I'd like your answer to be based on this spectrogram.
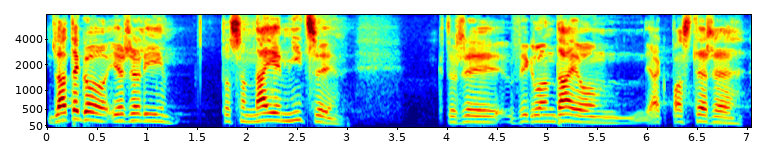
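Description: A male pastor delivers a sermon in an unhurried, measured way, with a voice pitched somewhat above the usual for a man. He repeats his key phrases and sinks into a hushed, low tone to stress a point, and now and then he warms into homely storytelling with a light touch of humor. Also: steady tone. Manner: slow and deliberate, repeats key phrases, drops to a quiet low voice for emphasis.

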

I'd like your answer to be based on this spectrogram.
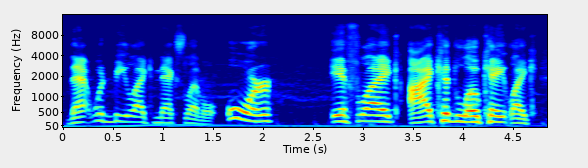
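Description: High bright-voiced chatty podcast guy. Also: measured pace, dry recording, soft background music. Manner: rambling, filler-heavy, laughs easily. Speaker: podcast co-host. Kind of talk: casual chat.

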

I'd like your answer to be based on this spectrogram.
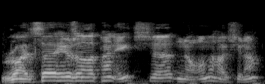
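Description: A man's voice: on the high side, brisk, sharp tone, muffled recording. A man from Northern Ireland, a brewmaster, explaining his beer and food in a friendly, matter-of-fact way. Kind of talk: casual chat.

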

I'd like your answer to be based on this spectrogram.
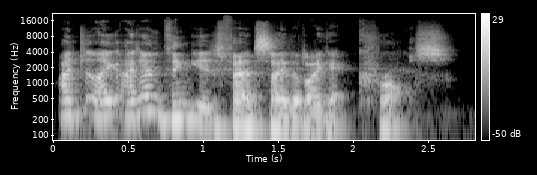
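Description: A man's voice: high-pitched, big pitch swings, brisk, bright, forceful tone, husky. A man co-hosting a podcast in casual chat, joking drily and restarting his sentences. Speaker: podcast co-host.

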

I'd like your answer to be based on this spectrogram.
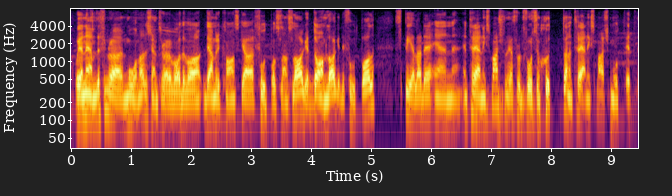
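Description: A man's voice: medium pitch, no room sound, lo-fi sound. A man in casual political chat, speaking as a US correspondent, often hesitant, repeating and restarting his words. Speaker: USA correspondent. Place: southwestern USA.

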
